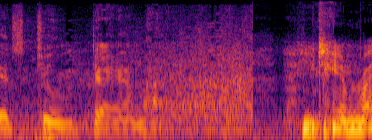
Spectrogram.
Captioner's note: audience laughs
